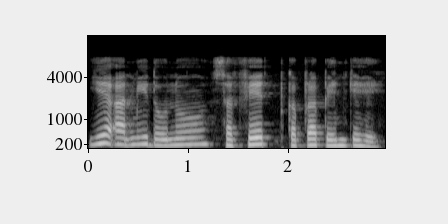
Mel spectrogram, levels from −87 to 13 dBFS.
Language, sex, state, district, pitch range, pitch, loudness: Hindi, female, Arunachal Pradesh, Longding, 185-220 Hz, 195 Hz, -17 LUFS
